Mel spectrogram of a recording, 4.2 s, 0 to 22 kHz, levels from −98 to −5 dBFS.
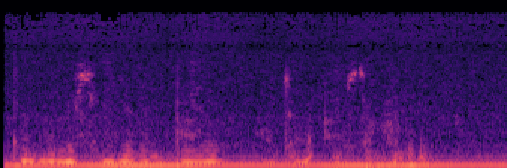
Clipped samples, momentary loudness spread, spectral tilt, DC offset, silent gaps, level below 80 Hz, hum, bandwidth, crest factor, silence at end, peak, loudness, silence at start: under 0.1%; 10 LU; -6.5 dB/octave; under 0.1%; none; -40 dBFS; 50 Hz at -40 dBFS; 16.5 kHz; 14 dB; 0 s; -24 dBFS; -40 LUFS; 0.05 s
